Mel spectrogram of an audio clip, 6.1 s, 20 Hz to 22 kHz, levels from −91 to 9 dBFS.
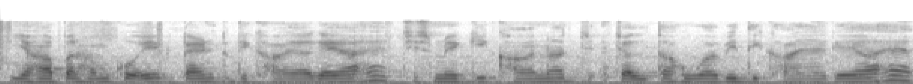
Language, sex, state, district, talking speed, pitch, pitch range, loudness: Hindi, male, Uttar Pradesh, Muzaffarnagar, 175 wpm, 155 Hz, 145-160 Hz, -32 LUFS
